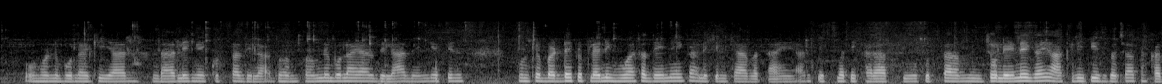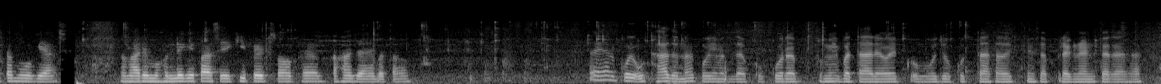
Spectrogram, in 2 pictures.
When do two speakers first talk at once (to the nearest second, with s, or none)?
none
